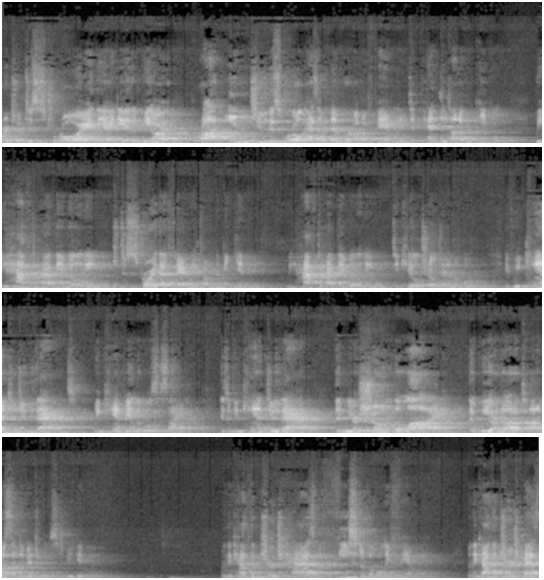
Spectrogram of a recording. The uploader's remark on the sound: Mass - better structure, worse sound quality.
